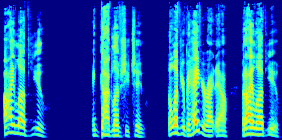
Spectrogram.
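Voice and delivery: soft, low and hushed; like calming an angry teen at the door; tender parent. Retold or imitated. Parent tells angry child love.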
